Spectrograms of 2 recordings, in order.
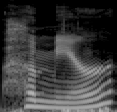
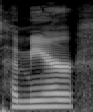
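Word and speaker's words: Hammr: what I'm thinking is hamir so this is a black speed metal punk band and again I'm pronouncing it as hamir but it's spelled h MMR and this is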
